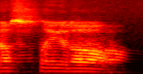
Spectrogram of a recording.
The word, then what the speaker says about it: الصراط: جلی کی غلطی ہے، اہدنا الصراط، اب یہ صاد ہے، اس کو ہم نے موٹا کر کے پڑھنا ہے۔ اگر ہم موٹا نہیں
